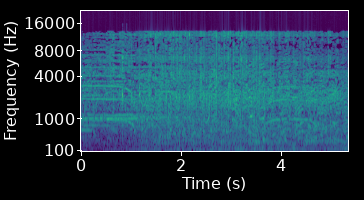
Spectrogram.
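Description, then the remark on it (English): A large street crowd of women protesting in Iran, marching, chanting and yelling at police, many voices overlapping in a dense, steady roar of shouting and chatter that stays loud for the whole stretch, with no single voice standing out. “Over the past few days, we have seen these scenes of massive crowds of women protesting in the street, marching, chanting, yelling at police, and breaking the laws around their hair.”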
